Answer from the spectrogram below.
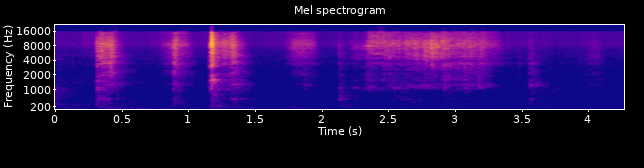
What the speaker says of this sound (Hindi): अब इस मौके पे आपने इसको तेज़ी से चलाना है हर तरफ से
